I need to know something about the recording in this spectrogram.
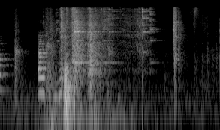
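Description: Glass crashing and shattering about a second in, with tinkling pieces ringing on for a couple of seconds, then another short clatter near the end.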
